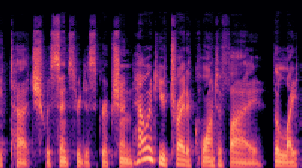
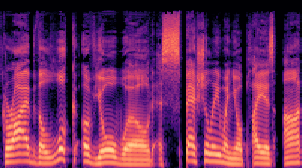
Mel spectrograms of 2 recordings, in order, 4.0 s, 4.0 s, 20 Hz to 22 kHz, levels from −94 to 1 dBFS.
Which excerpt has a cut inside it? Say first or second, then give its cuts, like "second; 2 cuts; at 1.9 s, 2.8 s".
first; 1 cut; at 1.8 s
